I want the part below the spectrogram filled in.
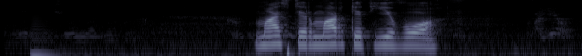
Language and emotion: Russian, neutral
